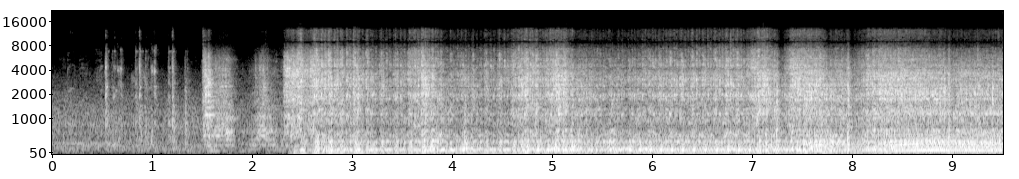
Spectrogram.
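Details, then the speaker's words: 1972 Oldsmobile 98 V8 after timing advanced about five degrees. It cranks, catches and settles into a steady even beat with no misses; firing on all eight. "it sounds way better than it did before though doesn't it it's definitely firing on all eight and in the right order"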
